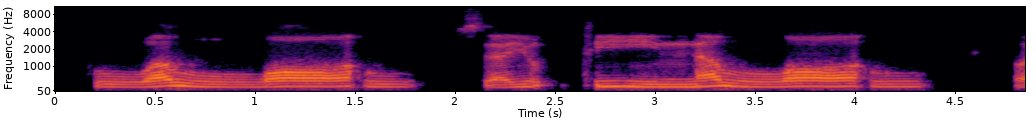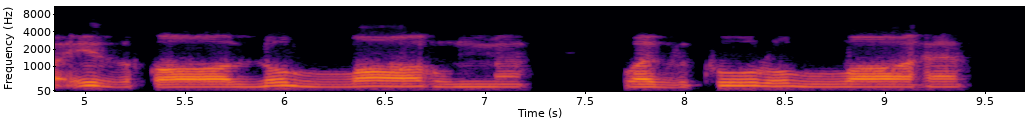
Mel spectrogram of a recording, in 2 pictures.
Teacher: Because there is a dhamma or a fatha before it, the word Allah is fat.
